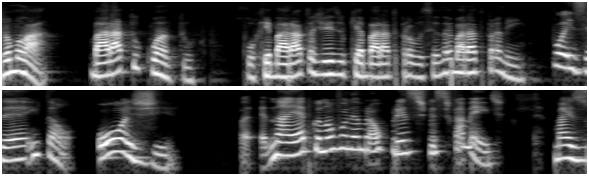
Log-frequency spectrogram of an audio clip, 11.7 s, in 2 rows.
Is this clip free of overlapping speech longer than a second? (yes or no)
yes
